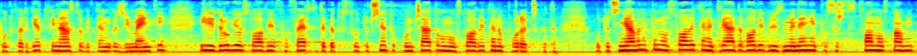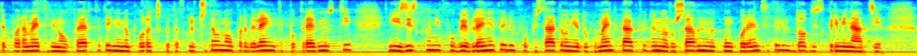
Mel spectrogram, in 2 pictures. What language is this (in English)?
Bulgarian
